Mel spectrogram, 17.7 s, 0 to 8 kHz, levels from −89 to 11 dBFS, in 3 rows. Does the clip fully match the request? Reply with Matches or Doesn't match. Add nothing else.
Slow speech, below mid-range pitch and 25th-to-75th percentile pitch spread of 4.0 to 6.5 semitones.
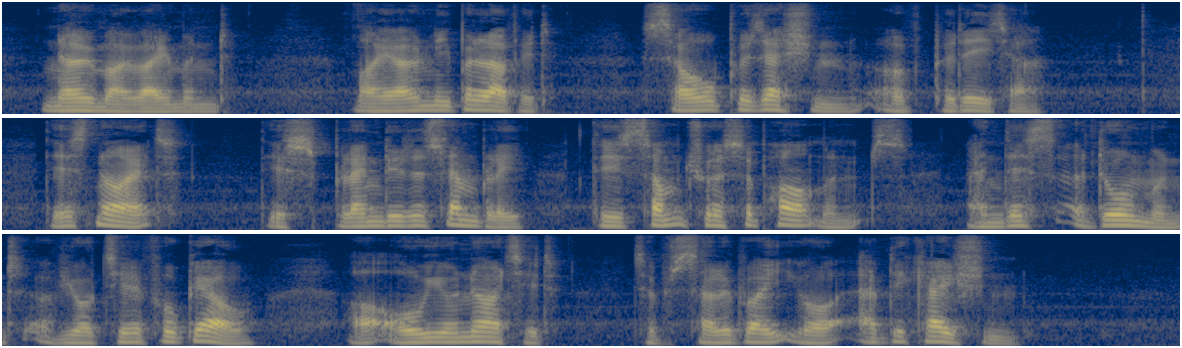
Matches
